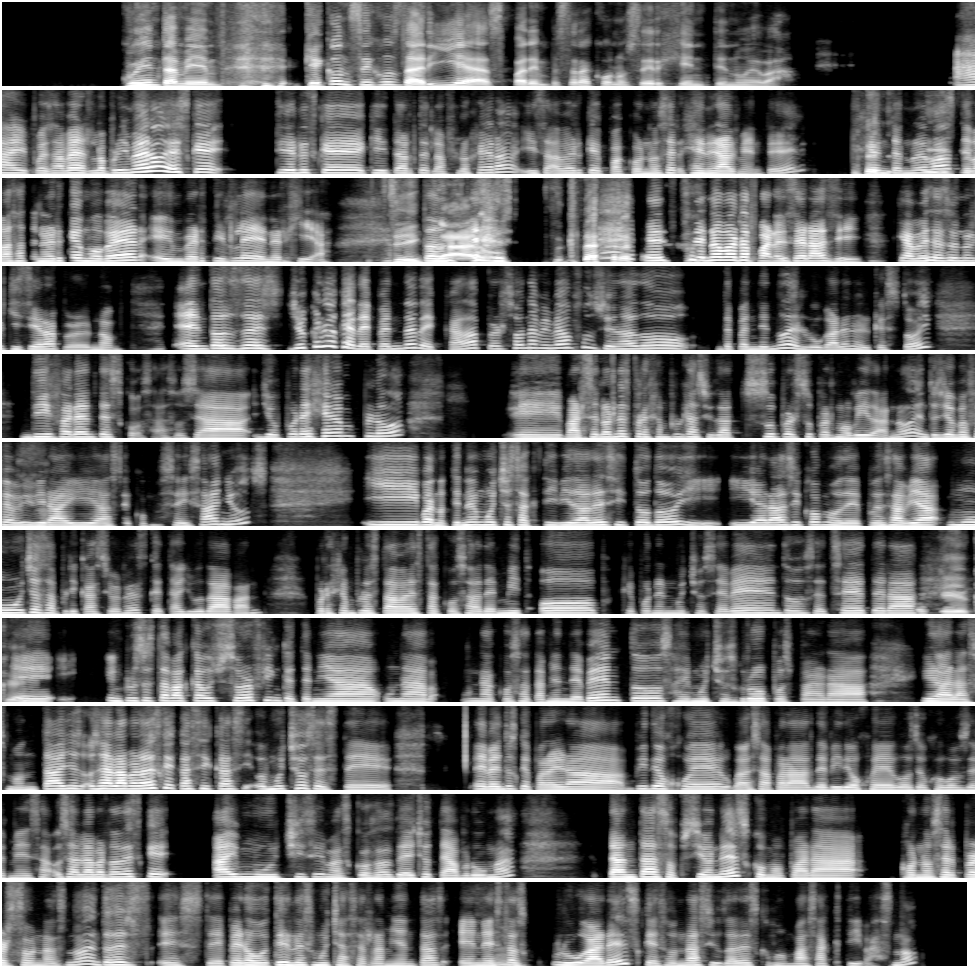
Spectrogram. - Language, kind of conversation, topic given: Spanish, podcast, ¿Qué consejos darías para empezar a conocer gente nueva?
- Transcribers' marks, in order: chuckle; chuckle; laughing while speaking: "entonces"; laughing while speaking: "sí claro"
